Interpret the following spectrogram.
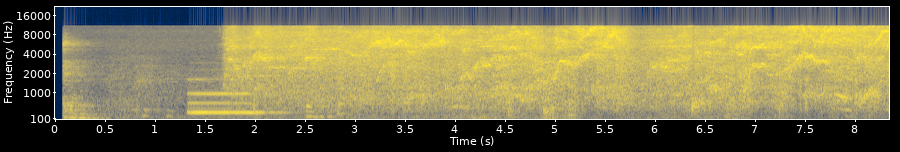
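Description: A short electronic start tone sounds about a second in. A pack of 4WD RC buggies then launches and races, their motors whining up and down in pitch over the rush of tyres on the dirt track.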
